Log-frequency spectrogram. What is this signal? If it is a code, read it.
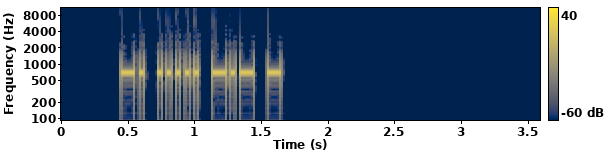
Morse code, heard as a keyed tone, about 34 wpm, 700 Hz. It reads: N5KT
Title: Call Signs Repeated 3x - 35wpm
